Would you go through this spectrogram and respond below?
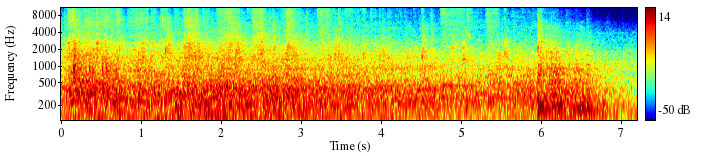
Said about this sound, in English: Behind this wall, I just so happen to have created a life-sized RC car. What are the chances? It's very weird. It's a coincidence for sure. Huh. But yeah, go ahead and open that giant door.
